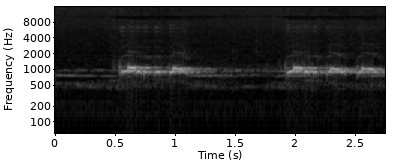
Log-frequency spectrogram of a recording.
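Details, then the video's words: Zebra dove of the cemani type giving lure song meant to set other doves singing: two bright, rolling coo phrases with a quavering, warbled texture and a quiet gap between them. "Pancingan perkutut cemani"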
